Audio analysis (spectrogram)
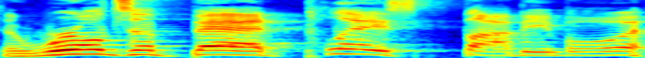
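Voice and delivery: loud, aggressive yet joyful, gleeful menace. Quoting a favorite movie line: imitating Ronnie, aggressive but joyful. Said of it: "It's weird 'cause it's aggressive, but also joyful".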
